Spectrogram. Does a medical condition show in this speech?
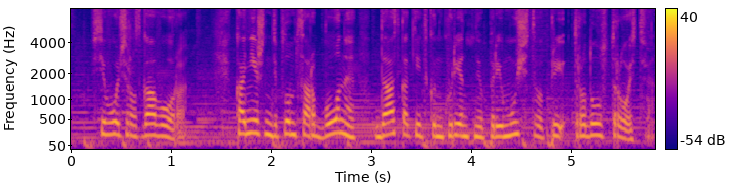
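No.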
